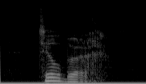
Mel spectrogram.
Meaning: Tilburg (a city and municipality of North Brabant, Netherlands)
- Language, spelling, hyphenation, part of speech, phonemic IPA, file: Dutch, Tilburg, Til‧burg, proper noun, /ˈtɪl.bʏrx/, Nl-Tilburg.ogg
